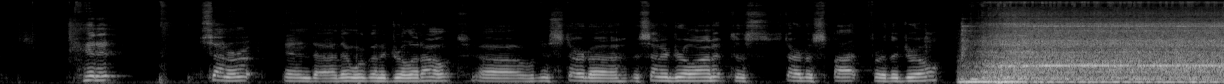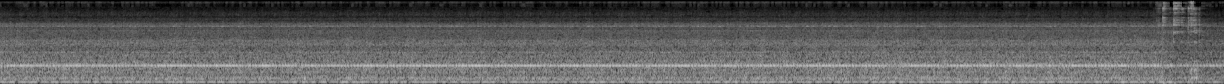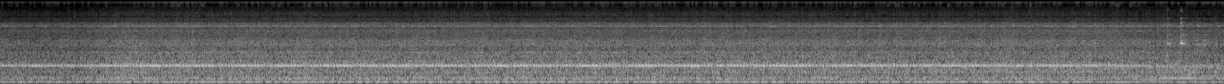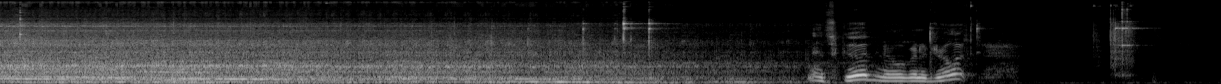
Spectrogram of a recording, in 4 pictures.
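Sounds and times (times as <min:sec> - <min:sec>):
metal lathe whining: 0:09.6 - 0:45.2.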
